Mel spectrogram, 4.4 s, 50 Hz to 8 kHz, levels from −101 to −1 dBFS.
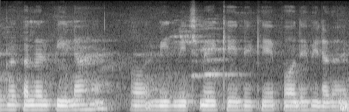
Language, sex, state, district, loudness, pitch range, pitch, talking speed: Hindi, male, Uttar Pradesh, Ghazipur, -15 LUFS, 110-120 Hz, 115 Hz, 190 wpm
